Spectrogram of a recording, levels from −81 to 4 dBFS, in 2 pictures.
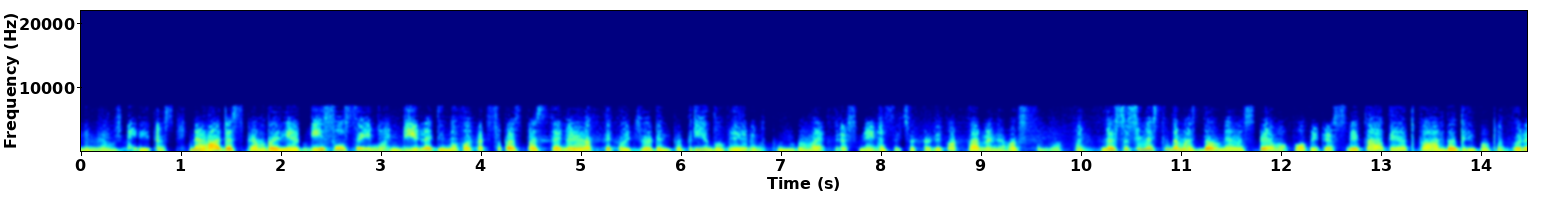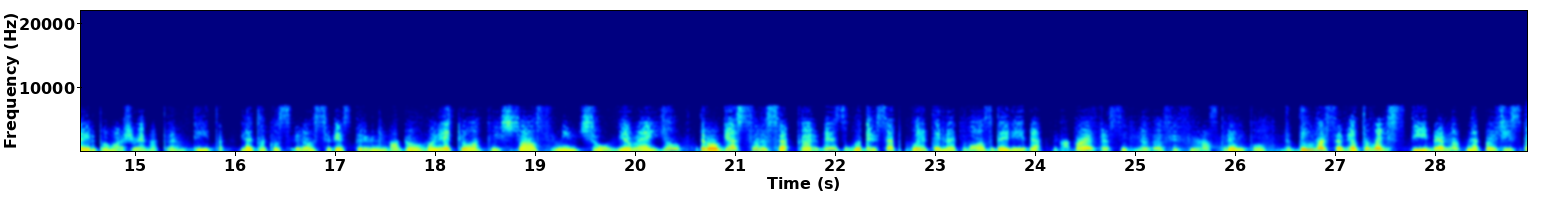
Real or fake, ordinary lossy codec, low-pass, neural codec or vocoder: fake; MP3, 48 kbps; 7.2 kHz; codec, 44.1 kHz, 0.9 kbps, DAC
